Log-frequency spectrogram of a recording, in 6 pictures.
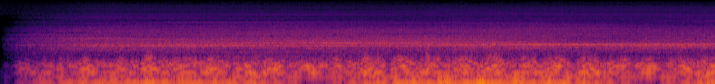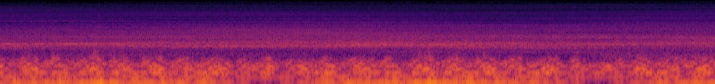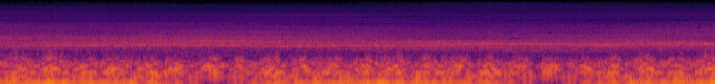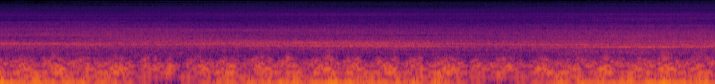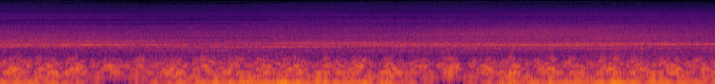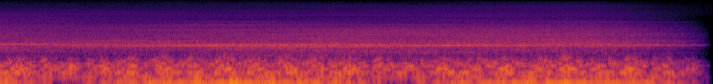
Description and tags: Undead Pulse
This one is the same as Dead Pulse, only that I added a scream-like ambient noise beneath it to add a bit of tension to the piece.
Atmosphere, Evil, Freaky, Halloween, Horror, Music, Scary, Soundtrack, Terror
